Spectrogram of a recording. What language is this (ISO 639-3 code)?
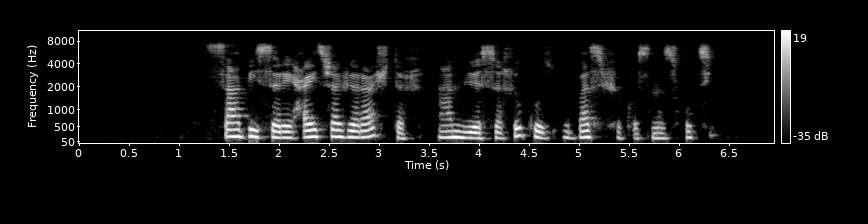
abk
